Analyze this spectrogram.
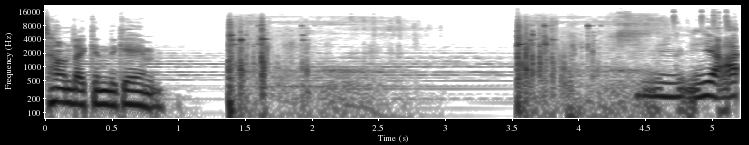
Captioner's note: blocks shattering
